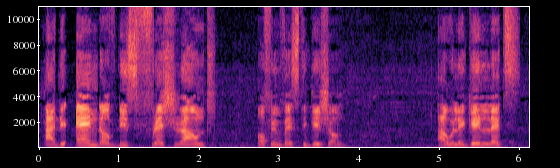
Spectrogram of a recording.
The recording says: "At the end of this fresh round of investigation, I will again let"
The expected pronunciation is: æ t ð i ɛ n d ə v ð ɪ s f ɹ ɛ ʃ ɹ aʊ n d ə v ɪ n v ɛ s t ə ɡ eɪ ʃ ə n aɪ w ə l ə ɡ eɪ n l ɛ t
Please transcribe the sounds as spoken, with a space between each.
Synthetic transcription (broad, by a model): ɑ t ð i ɛ n d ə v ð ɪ s f ɹ ɛ ʃ ɹ aʊ n d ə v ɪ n v ɛ s t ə ɡ eɪ ʃ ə n aɪ w ə l ə ɡ eɪ n l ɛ t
